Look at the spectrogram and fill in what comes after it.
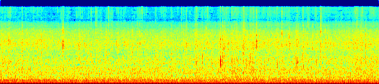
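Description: Freezing rain falling, with scattered small ticks of drops over a steady low rumble.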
